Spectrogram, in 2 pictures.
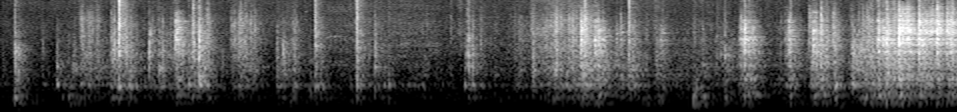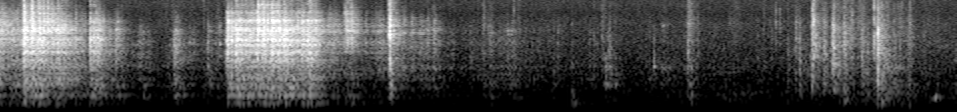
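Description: Small candies poured from plastic snack packets rattle and click into a stainless steel pot, along with crinkling of the wrappers. Scattered clicks give way to two louder rushes of rattling about halfway through.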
